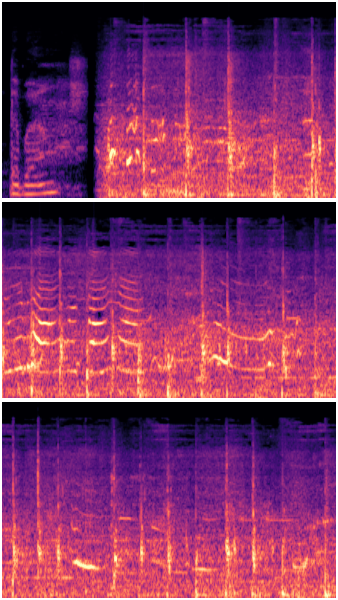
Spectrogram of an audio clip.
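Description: A mallet bangs rapidly on the buttons of an arcade game.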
